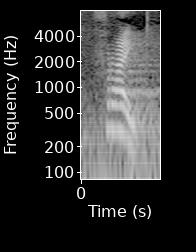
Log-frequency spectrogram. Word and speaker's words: fright: Next, fright. Here GH is silent.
